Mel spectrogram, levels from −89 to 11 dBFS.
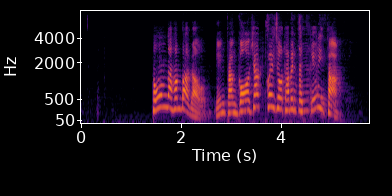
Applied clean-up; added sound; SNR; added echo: neural mask model DeepFilterNet 3.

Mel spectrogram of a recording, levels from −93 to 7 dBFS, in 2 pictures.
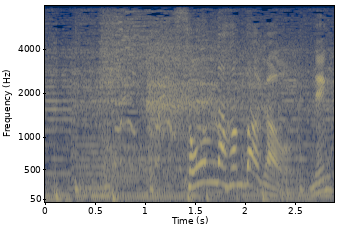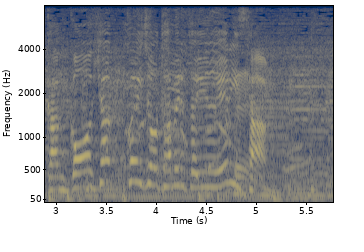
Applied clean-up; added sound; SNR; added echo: none; none; none; none.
